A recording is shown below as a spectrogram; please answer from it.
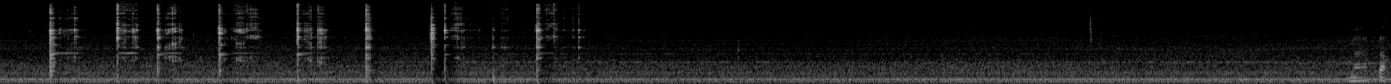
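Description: A utensil taps and clinks against a plate while slicing sticky rice cake (kalamay with coconut strings), sounding as about a dozen sharp close clinks in the first few seconds and then a steady low hum of room noise.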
